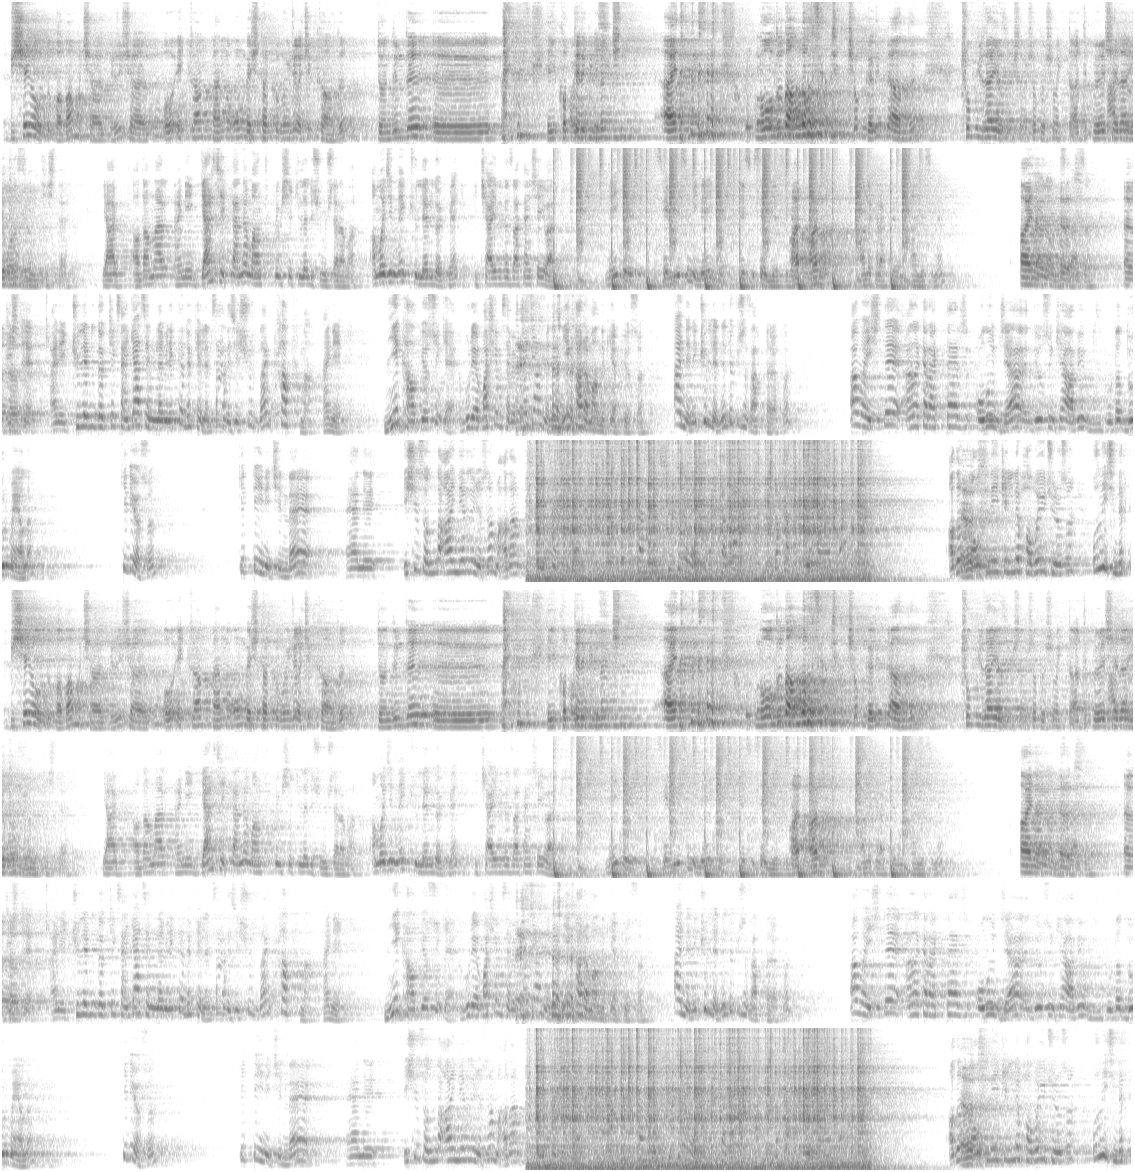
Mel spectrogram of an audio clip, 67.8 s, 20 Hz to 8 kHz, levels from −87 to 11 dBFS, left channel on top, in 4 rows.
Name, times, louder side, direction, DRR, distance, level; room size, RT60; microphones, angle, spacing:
voice 1, 0.1-5.2 5.6-17.4 17.7-17.8 28.8-29.3 32.2-32.5 32.8-33.2 33.8-34.3 41.6-42.5 65.3-65.5, left 1 dB, 10° left, -4 dB, 1.2 m, -40 dB
voice 2, 8.5-9.1 11.1-11.6 16.6-18.0 18.5-25.3 26.0-29.4 29.7-31.1 32.3-33.3 33.9-39.0 39.7-43.6 44.0-45.8 46.6-51.4 52.7-53.2 54.4-55.6 56.0-56.5 56.9-59.6 60.0-64.0 65.1-67.8, left 4 dB, 75° left, 7 dB, 0.7 m, -46 dB
sound 1, 25.2-30.0 30.3-30.8, left 5 dB, 35° left, 0.8 m, -40 dB
Rain, 58.7-63.9, equal, 10° right, 0.7 m, -36 dB
24.0 x 20.0 x 6.5 m, 2.4 s
head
